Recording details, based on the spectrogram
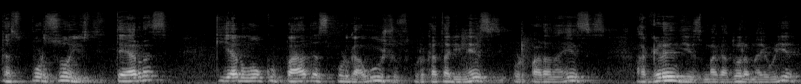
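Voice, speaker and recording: In a room with audible echo, a man of medium pitch speaks fairly slowly with a dark, mellow tone, vocal fry and lively intonation. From Santa Catarina, southern Brazil. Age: 80s+. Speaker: former mayor and politician, ex-radio broadcaster. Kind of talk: interview. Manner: formal; halting.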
